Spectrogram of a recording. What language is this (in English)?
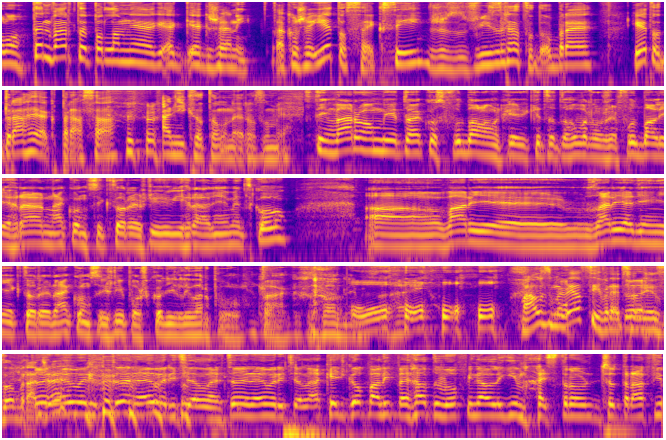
Slovak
